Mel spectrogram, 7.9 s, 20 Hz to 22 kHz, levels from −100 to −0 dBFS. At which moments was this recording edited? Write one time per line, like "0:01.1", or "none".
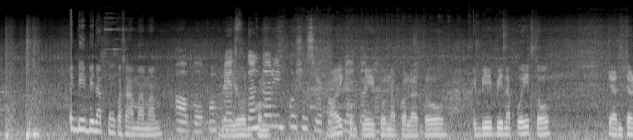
0:00.9
0:06.0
